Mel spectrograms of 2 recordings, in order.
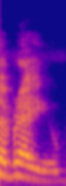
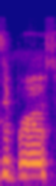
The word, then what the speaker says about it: Abreu: Technically, it's Abreu, but everybody says Abreu, so we're going to go with Abreu here. Just for safety.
